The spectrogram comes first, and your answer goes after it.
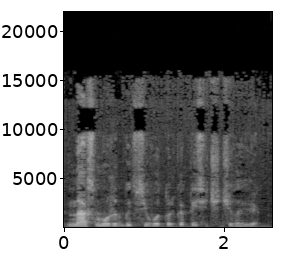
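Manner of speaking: ordinary talk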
